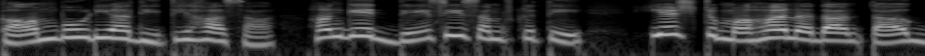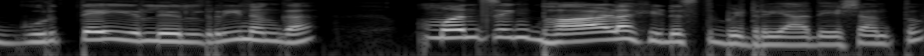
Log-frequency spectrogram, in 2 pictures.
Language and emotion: Kannada, surprised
